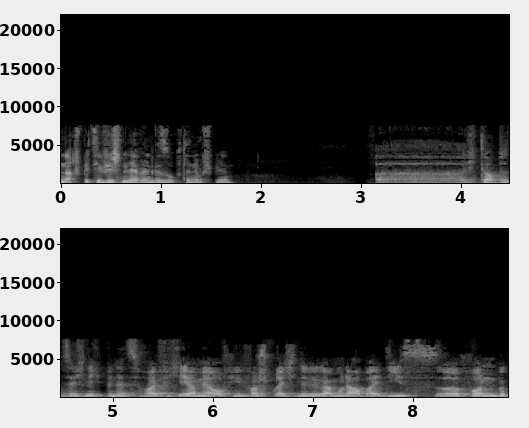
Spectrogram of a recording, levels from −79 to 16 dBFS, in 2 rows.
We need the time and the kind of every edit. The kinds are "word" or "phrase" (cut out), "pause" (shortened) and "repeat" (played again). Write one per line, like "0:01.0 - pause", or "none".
none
